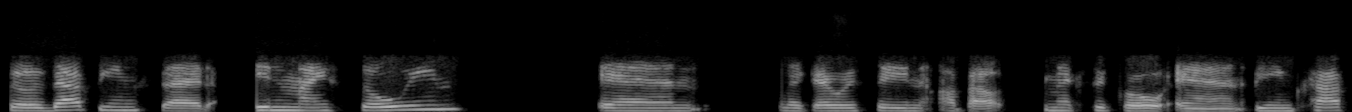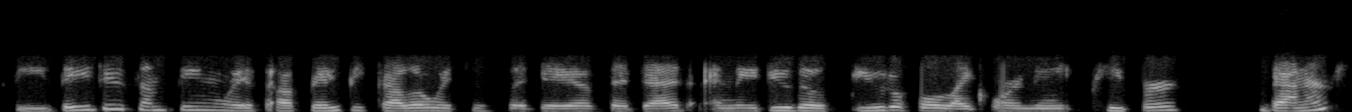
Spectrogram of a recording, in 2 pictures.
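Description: A woman's voice: mid-range voice, moderate pace, no room sound. Earnest woman on a phone line. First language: Spanish. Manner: earnest, reflective, self-critical. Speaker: guest, sewing content creator. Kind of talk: interview conversation. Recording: tinny dry phone line.

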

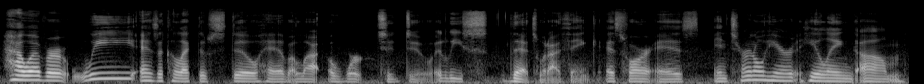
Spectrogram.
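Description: A middle-aged podcast host speaks in a medium-pitched voice, thinking aloud in an earnest, casual monologue. The recording is made outdoors, with faint wind and ambient noise around the voice. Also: sing-song, a little slow, hardly any pauses, a little mellow. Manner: conversational, earnest. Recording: windy outdoor background noise.

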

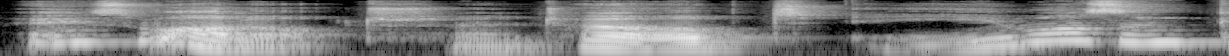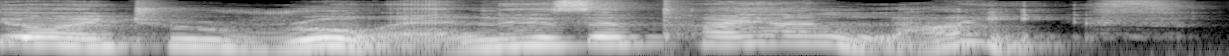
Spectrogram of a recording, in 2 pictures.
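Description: A woman reading fiction aloud as an expressive, scripted storyteller. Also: a little high, drawn-out words. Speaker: podfic narrator.

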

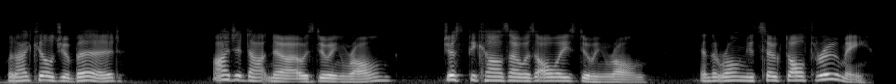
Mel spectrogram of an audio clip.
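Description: A man voicing an earnest, contrite and excitable boy in a storybook, speaking with polite emphasis. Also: a little high, measured pace, creaky, no room sound, muffled recording, pitched above the performer's own voice. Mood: remorseful. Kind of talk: storybook character reading.

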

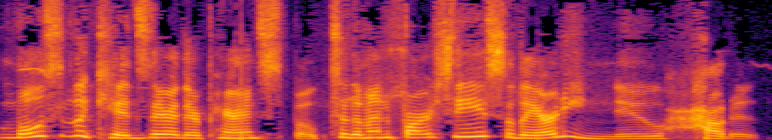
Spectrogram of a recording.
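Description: A woman's voice: a little high, very animated, fast, slight background noise. A young woman telling stories in casual chat, talking with many fillers. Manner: chatty, filler-heavy storytelling.

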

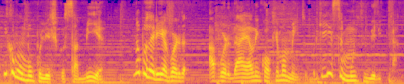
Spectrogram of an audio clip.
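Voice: mid-range voice, wildly swooping pitch, fast talker, darkish tone, soft background music. A narrator telling a scripted story in a theatrical, self-mocking way with playful asides.

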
